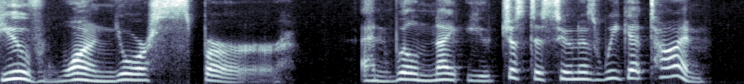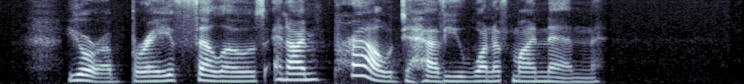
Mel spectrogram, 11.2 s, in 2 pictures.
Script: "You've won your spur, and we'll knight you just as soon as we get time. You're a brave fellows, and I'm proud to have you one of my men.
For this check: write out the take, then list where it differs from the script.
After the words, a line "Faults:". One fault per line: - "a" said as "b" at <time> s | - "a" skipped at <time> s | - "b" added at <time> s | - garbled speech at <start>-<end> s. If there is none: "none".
"You've won your spur, and we'll knight you just as soon as we get time. You're a brave fellows, and I'm proud to have you one of my men.
Faults:
none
